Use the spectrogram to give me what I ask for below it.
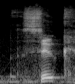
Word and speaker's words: Sooke: Now, from that, though, what we also did, though, is we drove out to Sook, so it's spelled Sooke.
